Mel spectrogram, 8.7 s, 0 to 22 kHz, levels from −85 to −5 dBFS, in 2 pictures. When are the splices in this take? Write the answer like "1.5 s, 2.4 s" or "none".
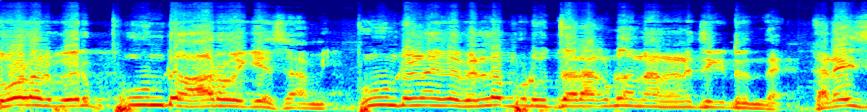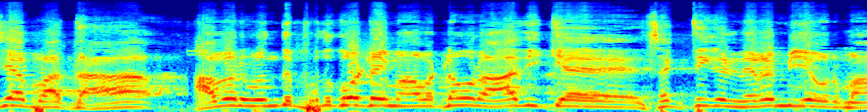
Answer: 1.7 s, 4.0 s, 5.2 s

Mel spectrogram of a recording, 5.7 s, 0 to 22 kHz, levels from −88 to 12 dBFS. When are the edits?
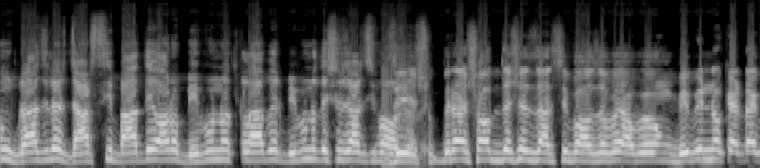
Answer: none

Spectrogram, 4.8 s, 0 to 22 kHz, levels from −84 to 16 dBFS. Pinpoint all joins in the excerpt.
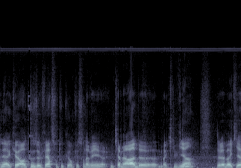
none

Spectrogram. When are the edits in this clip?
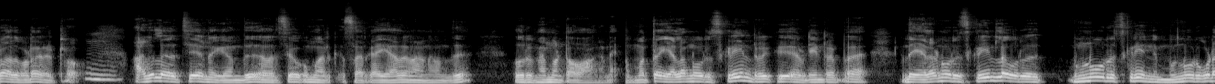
6.3 s

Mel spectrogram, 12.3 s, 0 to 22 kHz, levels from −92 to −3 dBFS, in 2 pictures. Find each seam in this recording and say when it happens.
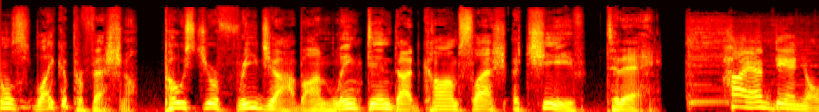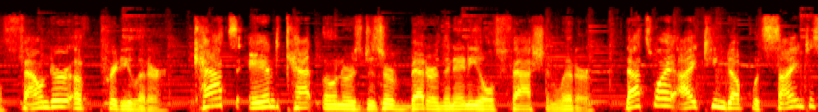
5.0 s

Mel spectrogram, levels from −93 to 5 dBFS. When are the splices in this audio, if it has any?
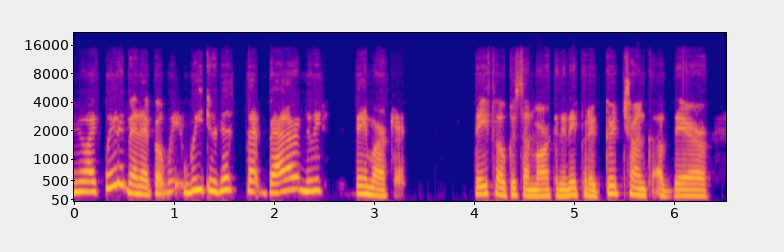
none

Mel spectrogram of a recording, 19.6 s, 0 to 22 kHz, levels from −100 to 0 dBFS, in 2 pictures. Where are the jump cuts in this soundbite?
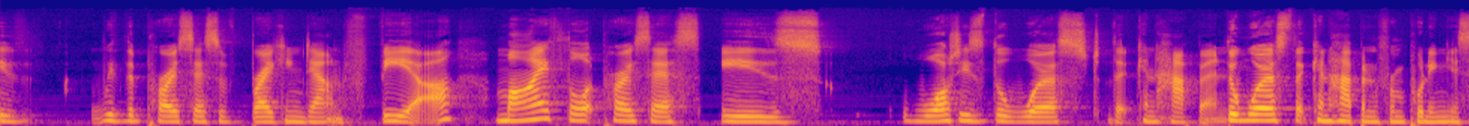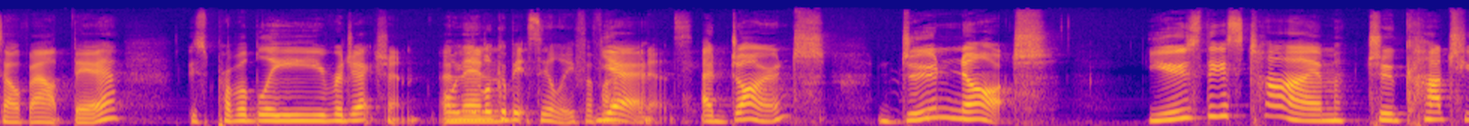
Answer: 4.6 s, 8.1 s, 14.3 s

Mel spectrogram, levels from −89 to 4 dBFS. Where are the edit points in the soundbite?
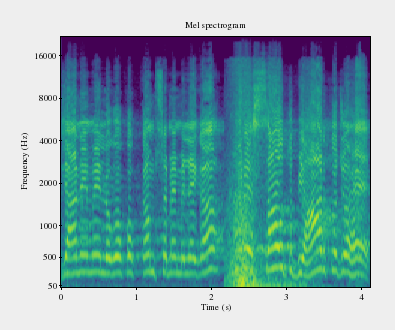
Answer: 2.2 s

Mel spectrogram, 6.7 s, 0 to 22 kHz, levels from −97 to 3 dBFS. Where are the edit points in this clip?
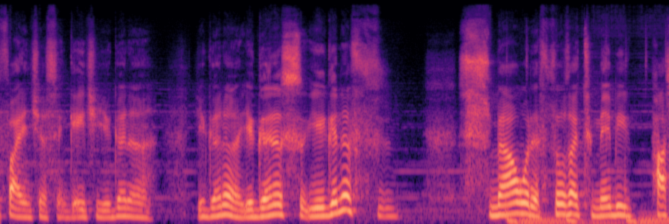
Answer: none

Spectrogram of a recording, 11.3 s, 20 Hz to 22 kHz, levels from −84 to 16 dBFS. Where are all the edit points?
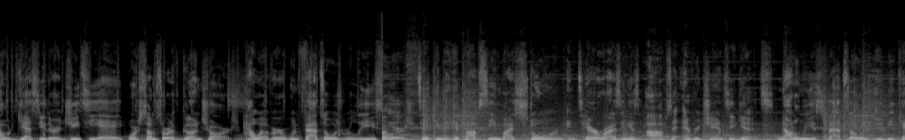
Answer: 4.8 s

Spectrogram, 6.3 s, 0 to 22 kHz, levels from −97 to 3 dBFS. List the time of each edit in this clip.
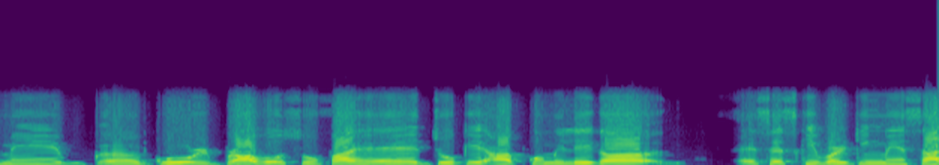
none

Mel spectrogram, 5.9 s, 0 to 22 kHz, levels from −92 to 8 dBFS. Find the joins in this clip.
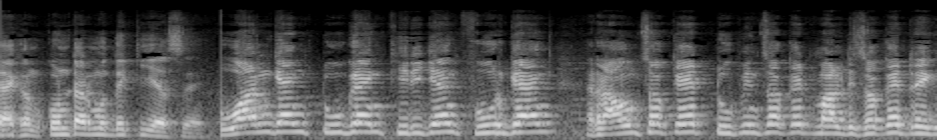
1.4 s

